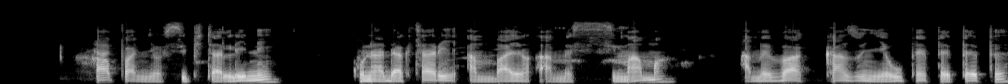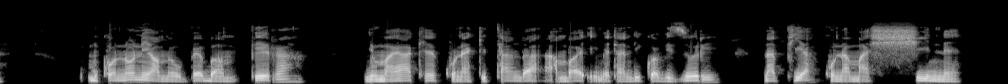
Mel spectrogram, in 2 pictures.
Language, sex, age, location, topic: Swahili, male, 25-35, Kisumu, health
